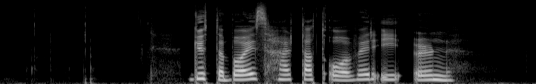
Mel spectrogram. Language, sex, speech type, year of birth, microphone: Norwegian, female, read, 1984, Sennheiser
